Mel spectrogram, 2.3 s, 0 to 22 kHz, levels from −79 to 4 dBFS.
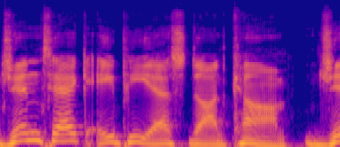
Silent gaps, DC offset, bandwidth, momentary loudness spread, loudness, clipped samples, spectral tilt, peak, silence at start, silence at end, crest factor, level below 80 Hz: none; under 0.1%; 17 kHz; 4 LU; -19 LUFS; under 0.1%; -4.5 dB/octave; -6 dBFS; 0 s; 0 s; 12 dB; -32 dBFS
